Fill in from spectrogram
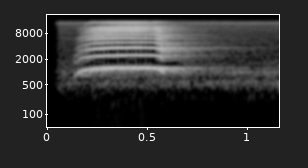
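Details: A morepork (Ninox novaeseelandiae) at Laingholm on 5 June 2019 gives one rich hooting note, slightly rising then steady, lasting about half a second, before it fades quickly into a quiet background.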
